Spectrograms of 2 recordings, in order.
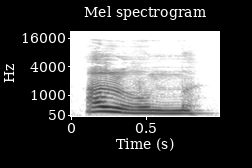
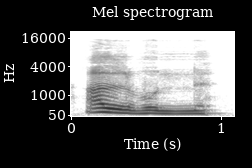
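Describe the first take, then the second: First: The word ends with a closed-lip m sound. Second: The word ends with a tongue-tip n sound. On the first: The speaker calls it wrong. "アルブムではなく" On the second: The speaker calls it right. "ちょっと最後工夫して発音します"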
